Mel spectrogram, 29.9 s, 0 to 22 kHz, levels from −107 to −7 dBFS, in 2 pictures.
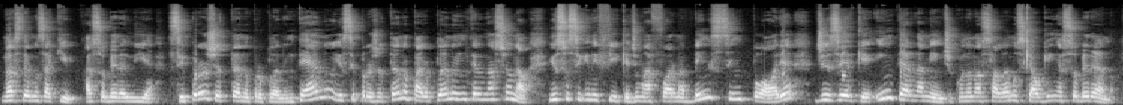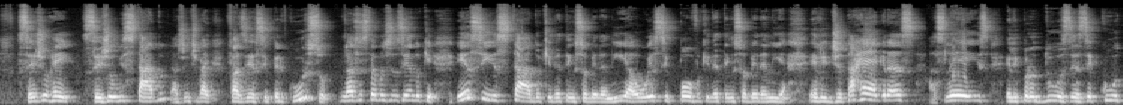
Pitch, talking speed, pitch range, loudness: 165 Hz, 140 wpm, 150-195 Hz, -17 LUFS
